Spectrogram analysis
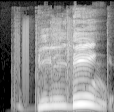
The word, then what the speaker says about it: building: द क्या पढ़ेंगे, whole, यहाँ पे H साइलेंट वाला, होल बिल्डिंग. देखिए यहाँ पे BUILDING, यहाँ पे ING अगर नहीं रहता तो इसके पढ़ते बिल्ड पढ़ते हैं. यहाँ पे यू जो है ना साइलेंट है, बिल्डिंग.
